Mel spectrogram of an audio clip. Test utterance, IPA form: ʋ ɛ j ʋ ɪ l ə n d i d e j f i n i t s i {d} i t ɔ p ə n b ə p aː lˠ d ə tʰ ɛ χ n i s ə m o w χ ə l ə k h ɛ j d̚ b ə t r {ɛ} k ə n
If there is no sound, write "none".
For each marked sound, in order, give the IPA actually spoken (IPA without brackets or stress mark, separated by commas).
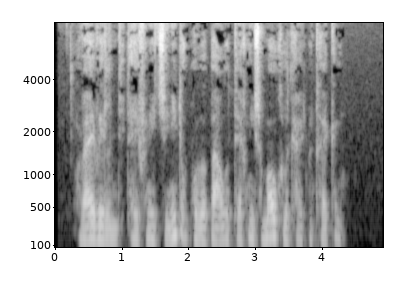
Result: n, ɛ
